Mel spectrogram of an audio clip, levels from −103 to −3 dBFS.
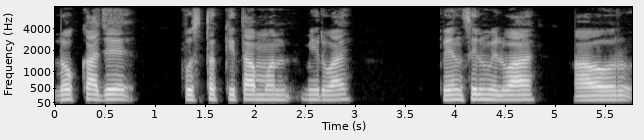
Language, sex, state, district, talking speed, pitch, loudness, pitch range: Halbi, male, Chhattisgarh, Bastar, 105 wpm, 150 Hz, -18 LUFS, 145-150 Hz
